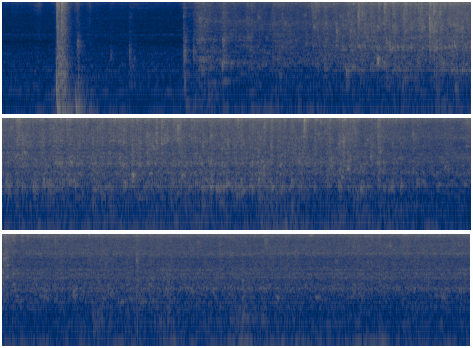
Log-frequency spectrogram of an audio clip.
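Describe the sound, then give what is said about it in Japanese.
Water rushes out of a washbasin used for urine as it is flushed away, opening with a short knock. A loud, steady gush follows and carries on evenly to the end. “じゃあ流していきます。”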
